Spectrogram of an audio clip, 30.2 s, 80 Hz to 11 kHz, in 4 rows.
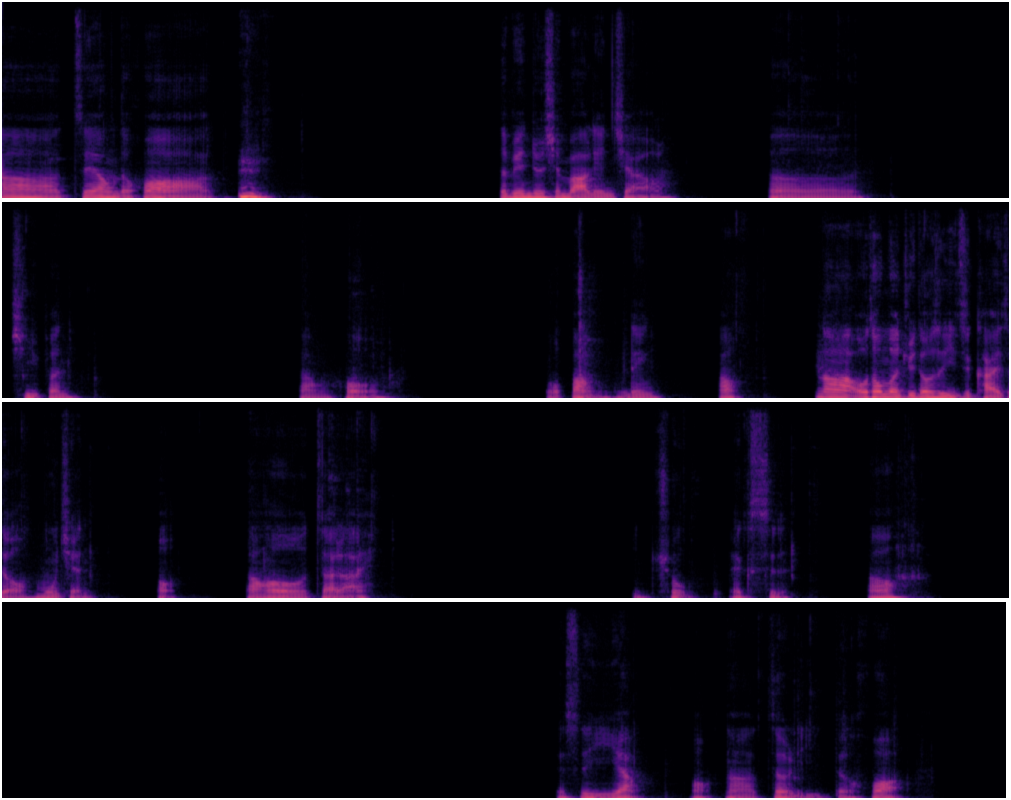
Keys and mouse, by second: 1.8 middle click, 2.8-4.4 middle drag, 5.3 2, 7.5 1, 7.7 middle click, 8.3 shift+middle click, 9.1 shift+middle click, 9.9 click, 11.2 s, 11.6 KP_0, 11.8 KP_Enter, 13.0 middle click, 13.4 shift+middle click, 14.4 middle click, 15.2 middle click, 15.7 2, 16.0 click, 16.5 middle click, 17.4 ctrl+click, 17.8 shift+middle click, 18.7 e, 19.3 x, 20.1 click, 20.6 middle click, 21.0 1, 22.2 h, 23.2 ctrl+z, 24.5 g, 24.7 b, 25.0 click, 25.9 click, 26.6 middle click, 28.7 shift+middle click.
